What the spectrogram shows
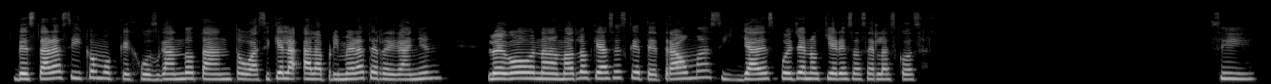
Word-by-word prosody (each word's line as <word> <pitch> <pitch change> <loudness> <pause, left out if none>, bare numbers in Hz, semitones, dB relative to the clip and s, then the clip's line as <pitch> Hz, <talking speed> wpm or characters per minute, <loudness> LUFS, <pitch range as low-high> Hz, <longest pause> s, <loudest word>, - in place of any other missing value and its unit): de 255 +1 +5
estar 260 +1 +3
así 290 -1 -1
como 285 -3 -2
que 245 -3 -4
juzgando 245 +3 -1
tanto, 245 -1 -1
así 230 +2 -3
que 275 +3 +2
la 265 -1 +4
a 255 0 +1
la 245 0 0
primera 250 +3 0
te 285 -1 -1
regañen, 250 +4 -2 0.4
luego 265 +2 +5
nada 260 -1 +2
más 250 +1 +1
lo 290 0 +1
que 285 -1 +1
hace 280 +2 +1
es 300 - -10
que 285 -2 -1
te 235 -4 -3
traumas 280 +6 -1
y 225 -4 -9
ya 245 +1 +4
después 265 +1 0
ya 275 0 +3
no 260 0 -1
quieres 255 -1 0
hacer 245 0 -4
las 245 0 -4
cosas. 235 -1 -8 2.7
Sí. 260 -2 -5
255 Hz, 165 wpm, -23 LUFS, 245-275 Hz, 2.7 s, de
